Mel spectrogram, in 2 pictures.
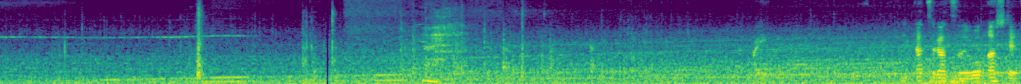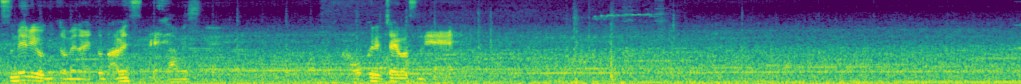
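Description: An electric train's motor whines, rising steadily in pitch as the train speeds up.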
